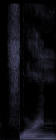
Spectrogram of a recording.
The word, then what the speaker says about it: foreign: Foreign, again, G is silent.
